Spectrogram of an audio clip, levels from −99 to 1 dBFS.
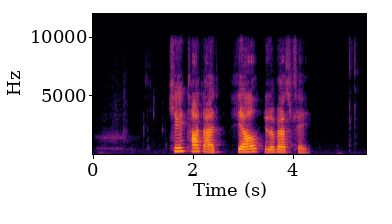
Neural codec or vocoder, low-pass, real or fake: vocoder, 22.05 kHz, 80 mel bands, WaveNeXt; 9.9 kHz; fake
